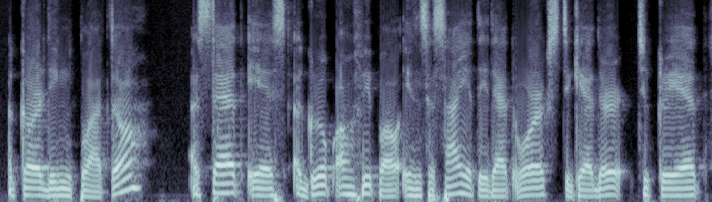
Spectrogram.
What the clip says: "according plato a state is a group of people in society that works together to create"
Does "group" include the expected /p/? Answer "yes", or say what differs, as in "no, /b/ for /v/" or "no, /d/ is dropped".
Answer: yes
